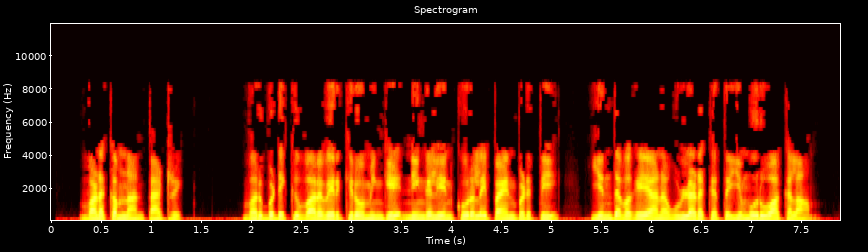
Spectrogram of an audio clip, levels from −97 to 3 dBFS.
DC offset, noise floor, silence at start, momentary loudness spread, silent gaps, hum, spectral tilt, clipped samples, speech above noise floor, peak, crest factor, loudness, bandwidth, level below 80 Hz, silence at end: under 0.1%; -48 dBFS; 0.3 s; 7 LU; none; none; -7.5 dB/octave; under 0.1%; 30 dB; -2 dBFS; 18 dB; -19 LUFS; 8.8 kHz; -48 dBFS; 0.25 s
